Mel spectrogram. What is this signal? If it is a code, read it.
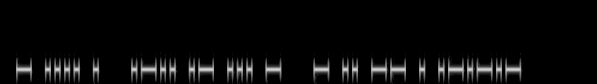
Morse code, heard as a keyed tone, about 25 wpm, 700 Hz. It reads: THE LAST TIME.
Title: Sentences from Top 1000 Words - Review Part 2 - 25wpm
